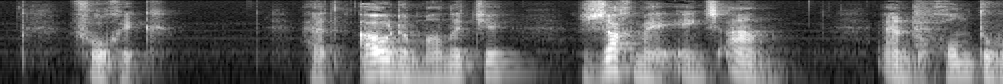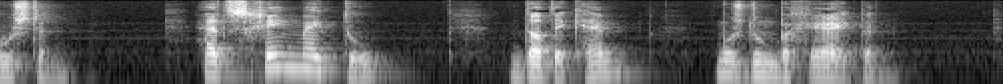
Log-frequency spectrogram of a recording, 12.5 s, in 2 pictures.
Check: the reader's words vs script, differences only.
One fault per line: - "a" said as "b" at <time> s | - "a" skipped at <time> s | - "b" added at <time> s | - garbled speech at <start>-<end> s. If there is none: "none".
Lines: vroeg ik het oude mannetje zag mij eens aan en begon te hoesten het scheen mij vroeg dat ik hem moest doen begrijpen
- "vroeg" said as "toe" at 8.3 s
